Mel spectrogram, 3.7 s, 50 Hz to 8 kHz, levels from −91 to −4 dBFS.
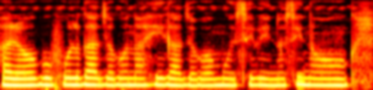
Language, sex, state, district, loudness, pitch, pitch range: Chakma, female, Tripura, Unakoti, -13 LUFS, 215 Hz, 210-225 Hz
